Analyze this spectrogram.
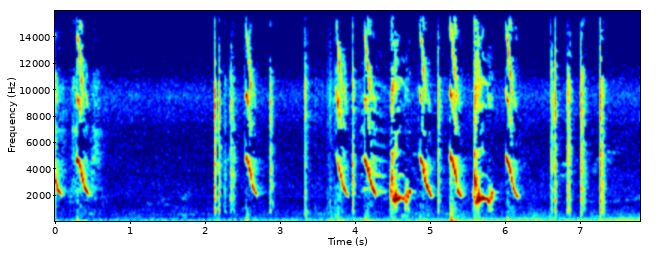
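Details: White-rumped shama, Borneo type, in provoking ketrekan: crisp clicks mixed with repeated downslurred whistles roughly two or three per second, after a short pause.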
